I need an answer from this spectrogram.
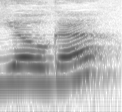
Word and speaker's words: yoga: And yoga, we stress the first syllable.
